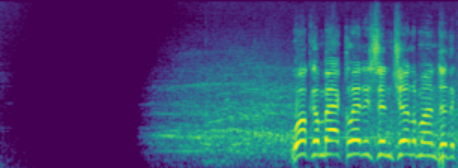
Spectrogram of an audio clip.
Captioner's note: crowd cheering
